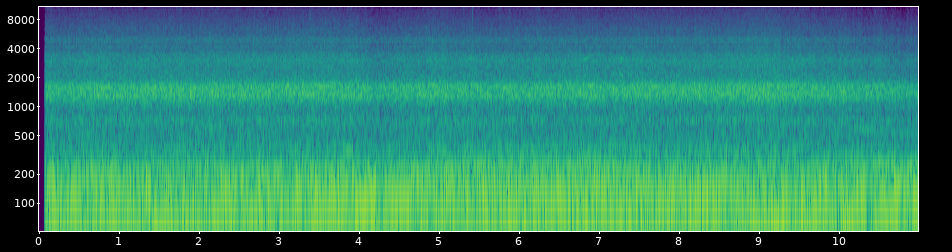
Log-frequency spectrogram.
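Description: Polaris Slingshot three-wheeler cruising at steady speed: an even engine drone under constant wind and road rush.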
